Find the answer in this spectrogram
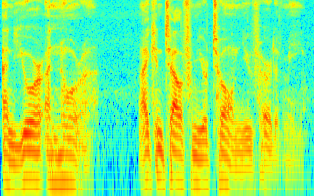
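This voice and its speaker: An actor playing a courteous, evasive male commander who smoothly denies wrongdoing. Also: sits low, animated, moderate pace, slight background noise. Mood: smooth denial.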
